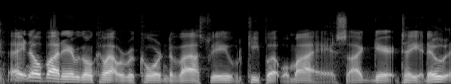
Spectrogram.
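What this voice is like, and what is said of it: Strong accent, fast speech. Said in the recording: “between my accent and the speed at which I talk once I start moving my lips, ain't nobody ever going to keep up with it”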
